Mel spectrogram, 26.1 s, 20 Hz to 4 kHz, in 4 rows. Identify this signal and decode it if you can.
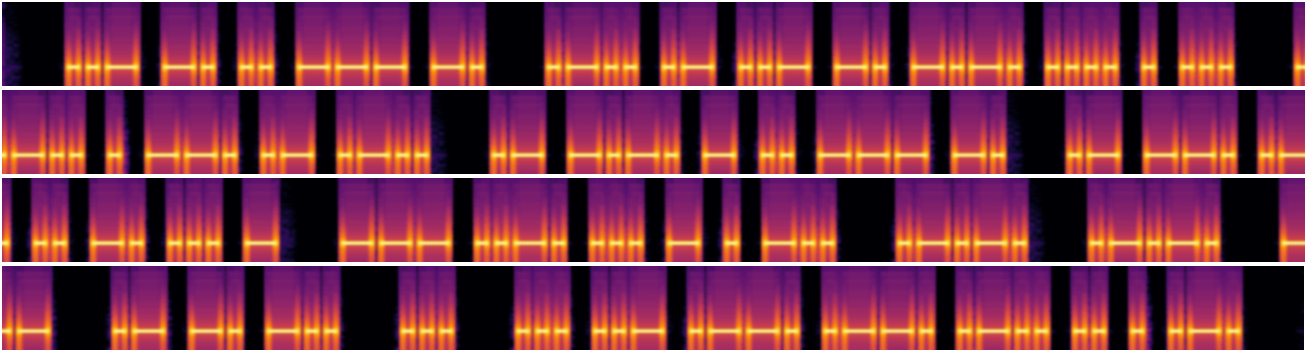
Morse code, heard as a keyed tone, about 25 wpm, 550 Hz. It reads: UNION LAUNCHES LEGAL ACTION AGAINST OFSTED <AR> <AR> M AND S SUPPLIER
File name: podcast / News headlines-1x-25x25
